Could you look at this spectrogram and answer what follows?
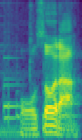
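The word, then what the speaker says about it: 大空: We check its accent oora. Okay. So the accent is on the zo.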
